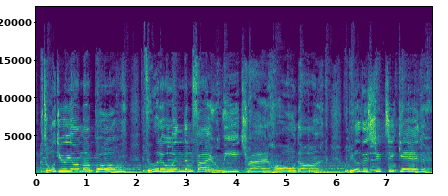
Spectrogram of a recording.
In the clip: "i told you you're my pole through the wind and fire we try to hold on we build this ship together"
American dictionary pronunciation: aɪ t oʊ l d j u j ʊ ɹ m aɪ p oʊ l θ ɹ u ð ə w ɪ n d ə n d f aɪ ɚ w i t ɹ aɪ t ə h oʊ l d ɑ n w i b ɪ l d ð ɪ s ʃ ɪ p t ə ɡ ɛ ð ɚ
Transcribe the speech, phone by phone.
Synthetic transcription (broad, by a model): aɪ t oʊ l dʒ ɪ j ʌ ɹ m aɪ b oʊ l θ u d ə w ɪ n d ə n f aɪ ɚ w i t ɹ aɪ t ə h oʊ l d n w i b ɪ l d ð ɪ s ʃ ɪ p t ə ɡ ɛ ð ɚ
